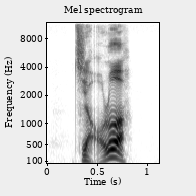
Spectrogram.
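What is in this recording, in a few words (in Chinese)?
"角落", Chinese; HSK6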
